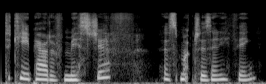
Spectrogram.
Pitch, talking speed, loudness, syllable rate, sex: 235 Hz, 200 wpm, -19 LUFS, 5.1 syllables/s, female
